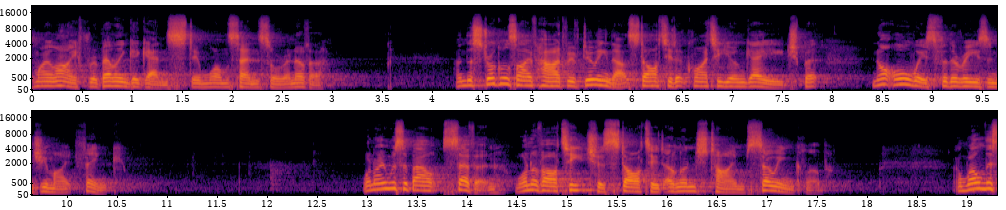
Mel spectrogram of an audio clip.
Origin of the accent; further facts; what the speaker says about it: Lancashire, North West England, United Kingdom; I'm also from Lancashire. And while church wasn't part of my life as a youngster particularly, I also grew up in an area that was socially conservative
